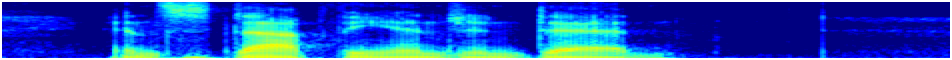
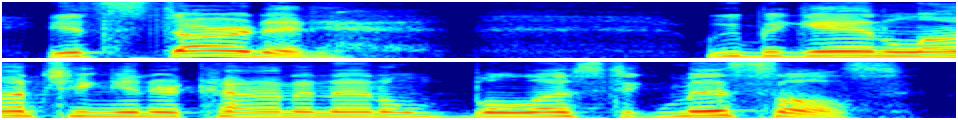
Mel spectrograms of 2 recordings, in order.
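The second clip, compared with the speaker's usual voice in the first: tense; 8 dB louder than usual. A narrator's reading. Husband answers in alarm.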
